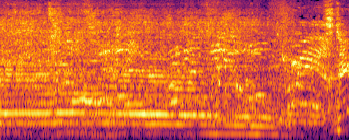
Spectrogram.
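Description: A race car engine roars loudly and continuously, its high, buzzing whine holding steady with slight rises and dips in pitch across the whole stretch.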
